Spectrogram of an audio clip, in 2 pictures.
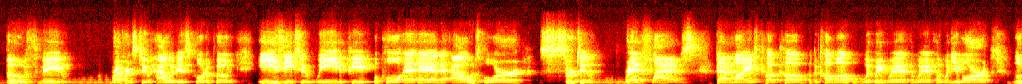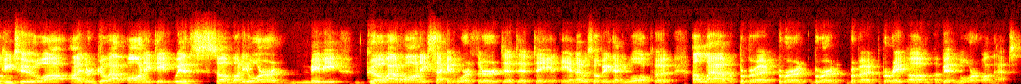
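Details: Adult who stutters speaking as a panelist, with audible repetitions and blocks; stuttering.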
